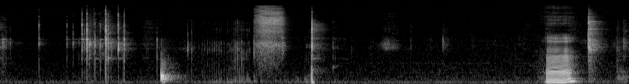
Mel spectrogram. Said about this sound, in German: Es klang, als ob du eine Flasche geöffnet hast. Ja, jetzt ist die Frage, was für eine? Jetzt hast du schon gesehen. Ich würde mal vermuten, es war eine Limonade. Ja, weil es gelb ist.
